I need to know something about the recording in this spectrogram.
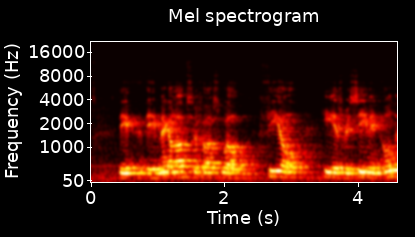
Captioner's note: speaking in foreign language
